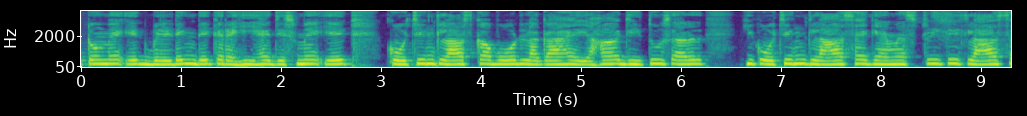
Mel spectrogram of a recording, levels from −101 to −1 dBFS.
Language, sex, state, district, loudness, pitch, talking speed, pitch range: Hindi, male, Chhattisgarh, Bilaspur, -11 LUFS, 200 Hz, 170 wpm, 190-210 Hz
